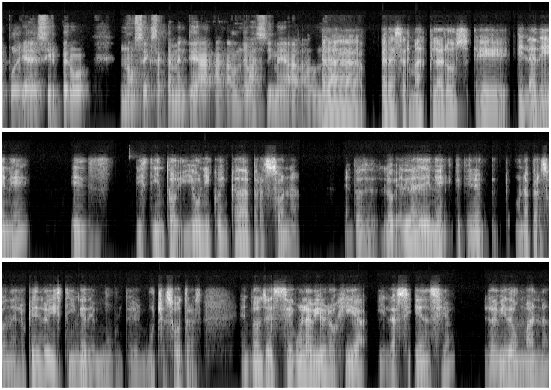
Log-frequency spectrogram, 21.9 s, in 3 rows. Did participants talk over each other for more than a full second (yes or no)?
no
